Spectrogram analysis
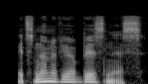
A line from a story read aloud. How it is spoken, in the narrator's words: she said curtly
